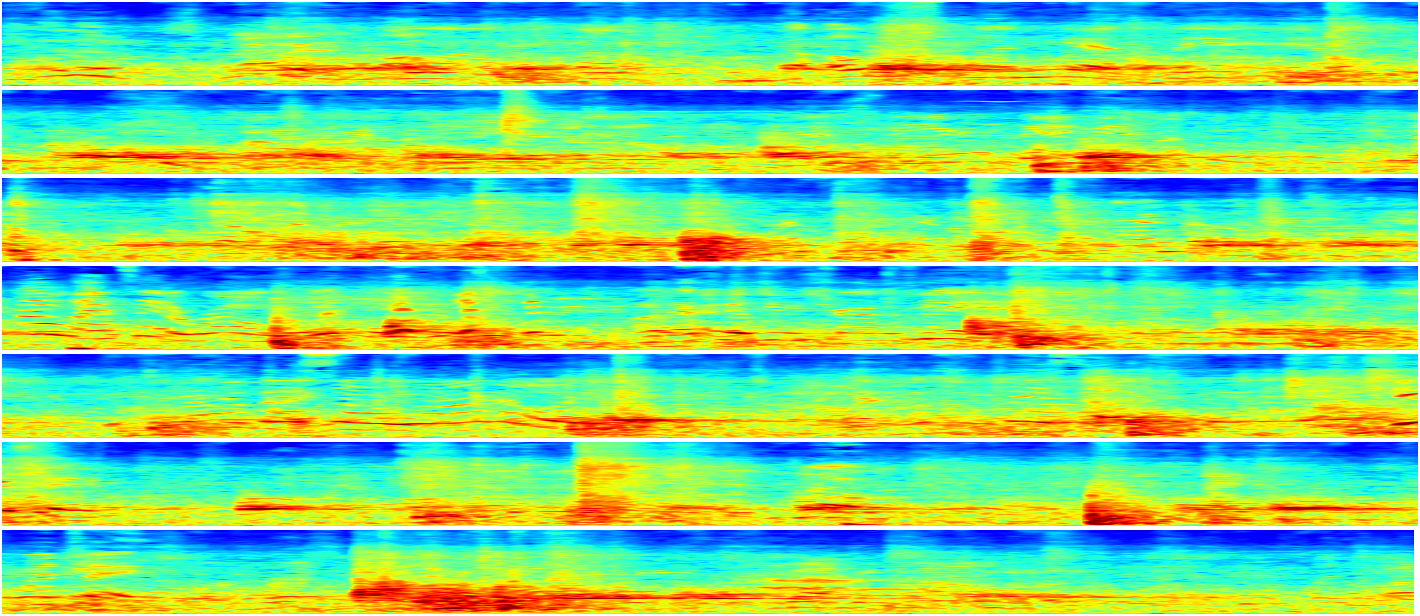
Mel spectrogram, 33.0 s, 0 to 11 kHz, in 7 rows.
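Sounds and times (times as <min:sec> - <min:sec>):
chatter of many voices: 0:00.0 - 0:33.0
bowling balls thudding on lanes: 0:01.5 - 0:14.2, 0:17.4 - 0:19.9, 0:20.5 - 0:28.4, 0:29.4 - 0:33.0.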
